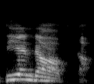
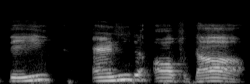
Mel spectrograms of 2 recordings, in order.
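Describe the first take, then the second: First: 'The' runs smoothly into the vowel of 'end'. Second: 'The' is said apart from the vowel of 'end'. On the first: The speaker calls it right. "we pronounce like the end of the" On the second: The speaker calls it wrong. "We don't pronounce the end of the. Will be incorrect"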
